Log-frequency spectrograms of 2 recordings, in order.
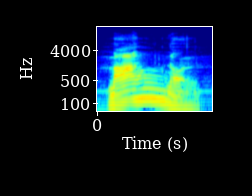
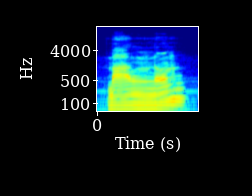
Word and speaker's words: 막론: 막론, 막론.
